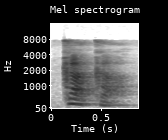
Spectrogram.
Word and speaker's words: kaka: sound different but mostly K is going to be pronounced as Ka in the Swahili language and the example is Kaka kaka kaka kaka k-a-k-a kaka kaka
